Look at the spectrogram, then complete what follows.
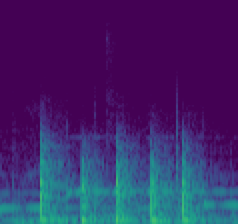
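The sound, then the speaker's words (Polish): Five firm knocks on a wooden door at the top of stone steps on a midsummer evening, evenly spaced in a steady rhythm, clear with a low resonant thud and no voices. “Chwilę rozglądałem się za dzwonkiem, którego ostatecznie nie znalazłem, więc zapukałem do drzwi.”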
